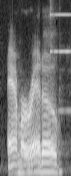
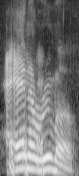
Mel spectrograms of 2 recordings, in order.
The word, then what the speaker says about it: Anarumo: Change that last name, Amaretto. No, I never say it right. It's It sounds like a drink I can get down there at the Holiday Inn. Let's go get one. Wait, would you like an Amaretto? Anarumo.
